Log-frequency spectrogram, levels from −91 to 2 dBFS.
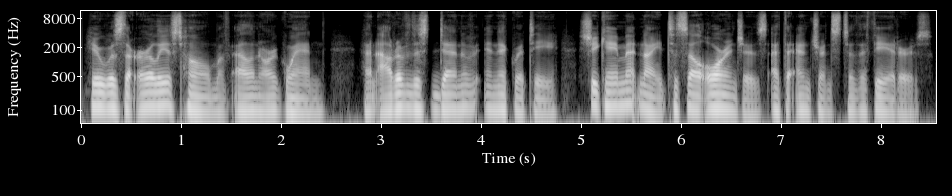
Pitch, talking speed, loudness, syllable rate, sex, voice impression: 100 Hz, 195 wpm, -18 LUFS, 5.2 syllables/s, male, masculine, adult-like, slightly powerful, slightly hard, fluent, cool, slightly sincere, mature, slightly friendly, wild, kind, modest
